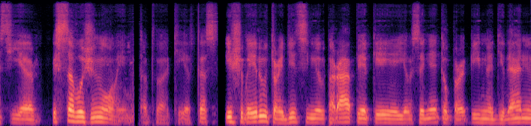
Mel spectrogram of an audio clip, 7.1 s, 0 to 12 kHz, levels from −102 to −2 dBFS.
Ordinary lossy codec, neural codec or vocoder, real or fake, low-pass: Opus, 64 kbps; codec, 24 kHz, 0.9 kbps, WavTokenizer, medium music audio release; fake; 10.8 kHz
